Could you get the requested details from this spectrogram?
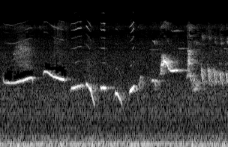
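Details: Competition song of a wild-caught white-rumped shama, a run of rich, varied whistled phrases that slide up and down in pitch, some falling sharply, with a faint low background hum.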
